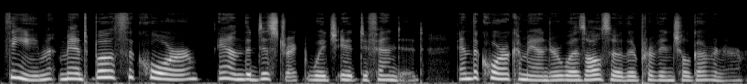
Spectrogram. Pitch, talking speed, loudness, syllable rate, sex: 220 Hz, 160 wpm, -17 LUFS, 4.6 syllables/s, female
